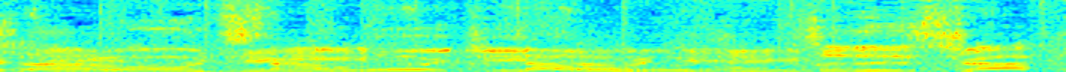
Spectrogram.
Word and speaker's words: saúde: Saúde. Saúde. Saúde.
